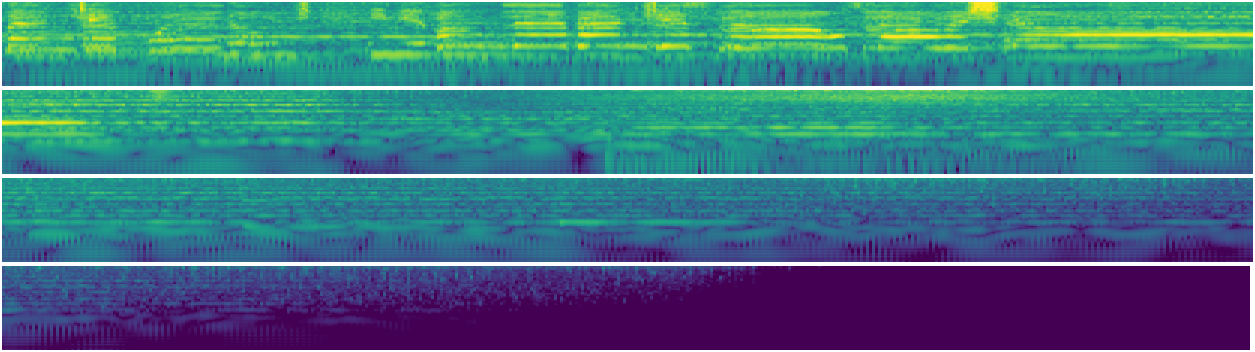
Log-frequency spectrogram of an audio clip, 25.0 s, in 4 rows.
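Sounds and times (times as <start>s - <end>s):
vocal version of a song: 0.0s - 14.4s.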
